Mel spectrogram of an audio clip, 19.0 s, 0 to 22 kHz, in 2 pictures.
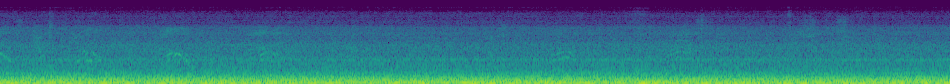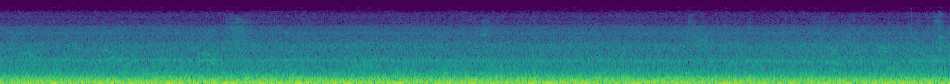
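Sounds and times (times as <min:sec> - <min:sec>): airplane cabin engine rumble: 0:00.0 - 0:19.0.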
